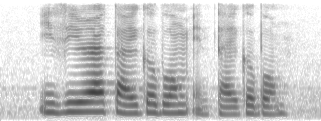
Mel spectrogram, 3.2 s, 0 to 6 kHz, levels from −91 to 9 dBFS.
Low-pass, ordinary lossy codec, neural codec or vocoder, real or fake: 5.4 kHz; none; autoencoder, 48 kHz, 128 numbers a frame, DAC-VAE, trained on Japanese speech; fake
